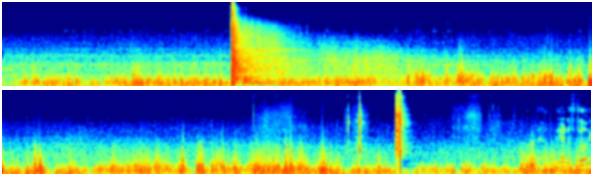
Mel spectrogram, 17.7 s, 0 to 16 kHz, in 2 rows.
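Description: A Remington 7400 semi-automatic rifle fires .280 Remington rounds outdoors: one sharp crack early on, then two more spaced shots later, over wind noise and a voice talking.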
